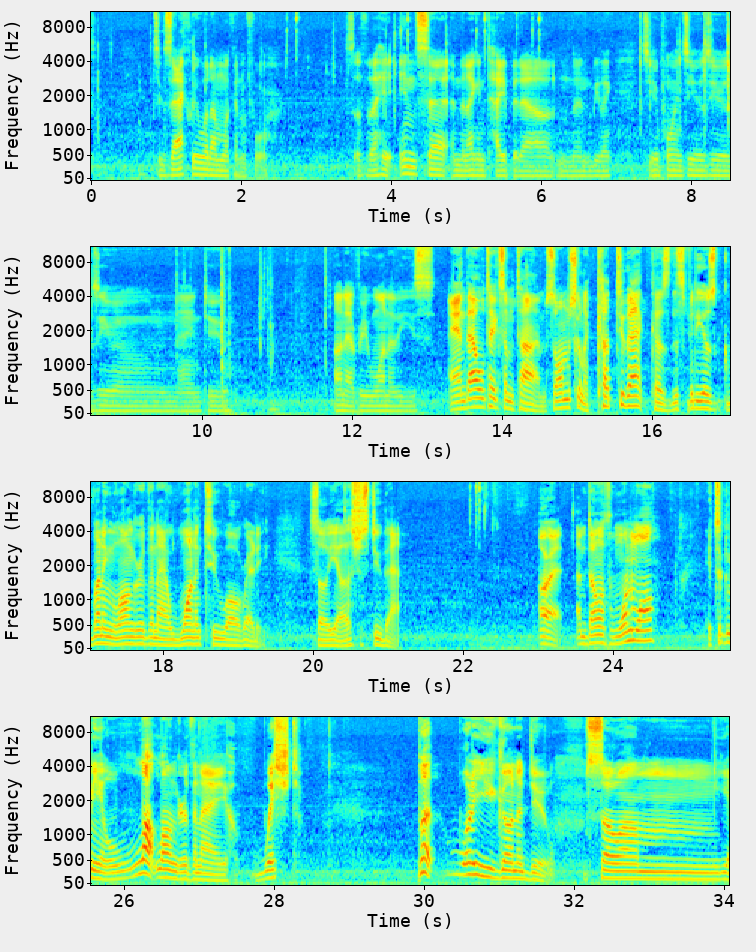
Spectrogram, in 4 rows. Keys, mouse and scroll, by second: 0.0 middle click, 0.7-1.4 scroll down 3, 1.4-2.5 shift+middle drag, 11.5-14.7 middle drag.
